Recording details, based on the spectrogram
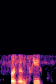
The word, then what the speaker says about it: Brzezinski: Brzezinski. – Ooh, spell that for me. – B-R-Z-E-Z. – Mm-hmm. – I-N-S-K-I.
